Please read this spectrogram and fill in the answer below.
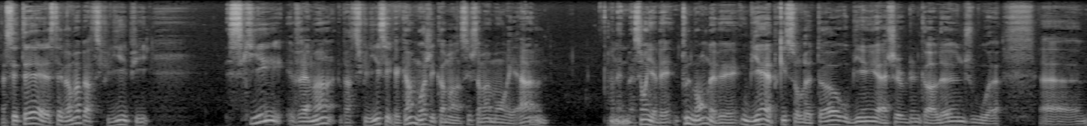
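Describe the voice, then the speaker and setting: A man's voice: fairly low pitch, lively intonation, normal speed, slightly rough. A middle-aged man with a Quebec French accent, chatting casually as an interview guest and often repeating words as he searches for his phrasing. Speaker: animation teacher and programme coordinator, interview guest.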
